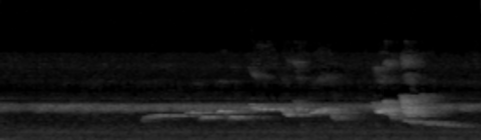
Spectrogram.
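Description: Birds chirping faintly in the distance before dawn over a steady background of crickets and insects, with no talking.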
